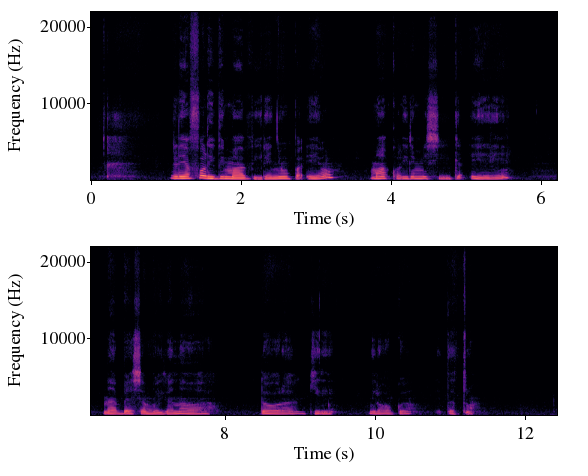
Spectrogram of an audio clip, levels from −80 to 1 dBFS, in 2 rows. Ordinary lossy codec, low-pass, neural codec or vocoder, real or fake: none; none; vocoder, 44.1 kHz, 128 mel bands, Pupu-Vocoder; fake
